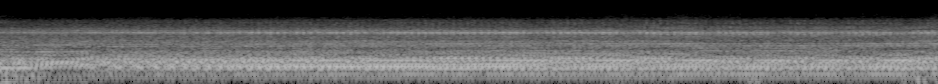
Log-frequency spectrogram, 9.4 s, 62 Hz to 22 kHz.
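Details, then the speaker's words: 115V AC industrial fan on a variac, louder as voltage rises, also heard lifted off the ground: a loud, steady airflow roar with a constant hum and faint high tone. It is even and unchanging, running normally. "now the fan has become much more louder again let's see what happens if we move it off the ground yeah yeah it is it is louder"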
